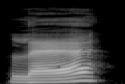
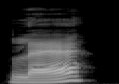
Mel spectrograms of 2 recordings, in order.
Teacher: Em outras palavras, você precisa fazer o tom subir dentro da vogal, pronunciá-lo num tom ascendente. Lé. O acento agudo, então, quando em cima de uma vogal longa, indica que a segunda metade dela é pronunciada alta.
